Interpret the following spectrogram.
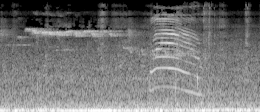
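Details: Young kitten calling out because it misses its mother, giving a single short, bent meow that rises then slides down, preceded by a faint thin high tone and low room hum.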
